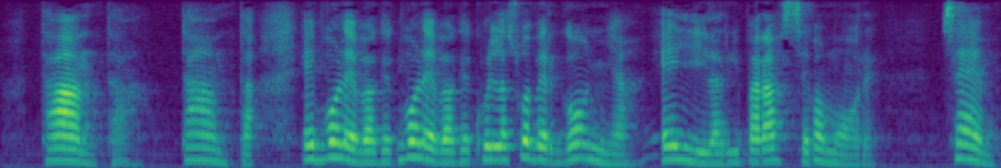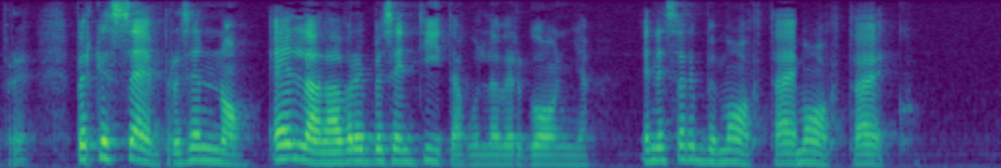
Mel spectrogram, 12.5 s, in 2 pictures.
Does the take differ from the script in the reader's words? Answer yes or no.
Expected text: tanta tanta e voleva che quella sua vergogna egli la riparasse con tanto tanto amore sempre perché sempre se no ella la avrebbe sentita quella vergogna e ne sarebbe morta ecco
yes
